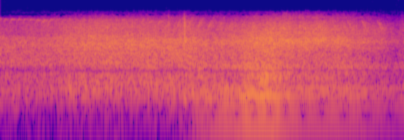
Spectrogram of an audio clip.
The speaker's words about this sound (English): Here comes the car.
